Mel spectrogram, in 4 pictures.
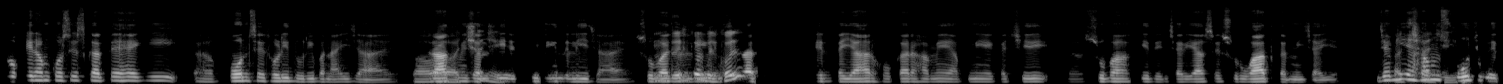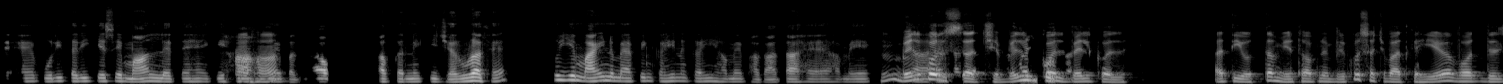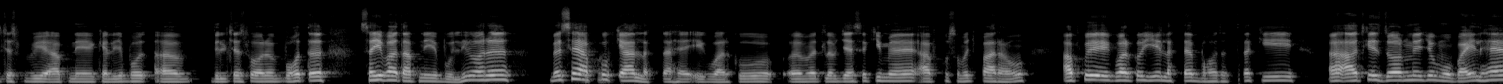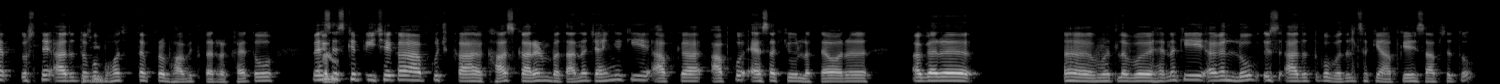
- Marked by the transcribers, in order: in English: "माइंड मैपिंग"; tapping
- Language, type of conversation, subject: Hindi, podcast, सुबह की आदतों ने तुम्हारी ज़िंदगी कैसे बदली है?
